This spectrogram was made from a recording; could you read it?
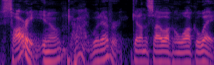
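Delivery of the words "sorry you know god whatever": put-on timid, meek, sheepish, self-effacing apologetic tone. Retelling how they used to react to a beeping truck: imitating own meek past apology. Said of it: "my action would be like".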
